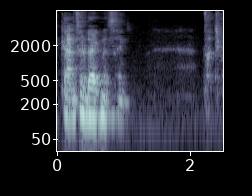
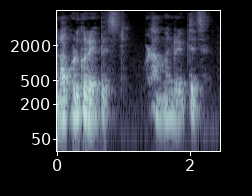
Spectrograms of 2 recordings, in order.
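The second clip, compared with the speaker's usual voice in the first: broken confession; 3 semitones lower, 7 dB quieter than usual. Real, not acted. Father confessing son's crime.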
